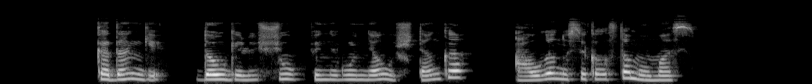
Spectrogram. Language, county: Lithuanian, Kaunas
